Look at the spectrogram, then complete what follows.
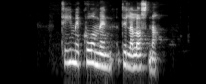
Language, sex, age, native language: Icelandic, female, 50-59, Icelandic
